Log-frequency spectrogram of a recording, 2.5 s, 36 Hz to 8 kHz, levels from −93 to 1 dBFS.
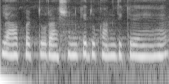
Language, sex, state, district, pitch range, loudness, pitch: Hindi, female, Tripura, Unakoti, 225-240 Hz, -16 LUFS, 230 Hz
